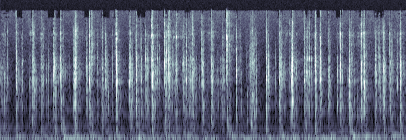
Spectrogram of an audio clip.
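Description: Computer keyboard being typed on quickly, a fast run of key clicks as an email address is entered.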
